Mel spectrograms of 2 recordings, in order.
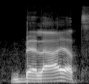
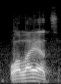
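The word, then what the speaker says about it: ولایت: বিশুদ্ধ উচ্চারণটা হলো এরকম বেলায়াত বেলায়াত ওয়ালায়াত, এটা একটা ভুল উচ্চারণ, কিন্তু এই ভুল উচ্চারণটা বেশি প্রসিদ্ধ হয়ে গেছে আমাদের মাঝে।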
